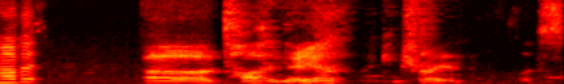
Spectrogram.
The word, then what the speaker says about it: Tahanea: Tahanea.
